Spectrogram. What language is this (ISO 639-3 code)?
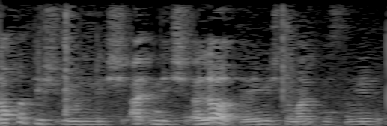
heb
